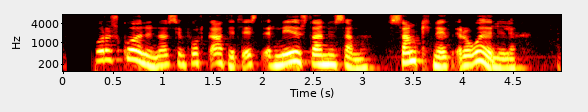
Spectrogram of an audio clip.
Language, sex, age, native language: Icelandic, female, 40-49, Icelandic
